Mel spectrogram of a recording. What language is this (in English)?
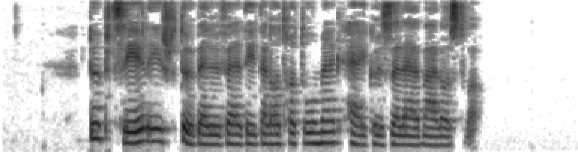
Hungarian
